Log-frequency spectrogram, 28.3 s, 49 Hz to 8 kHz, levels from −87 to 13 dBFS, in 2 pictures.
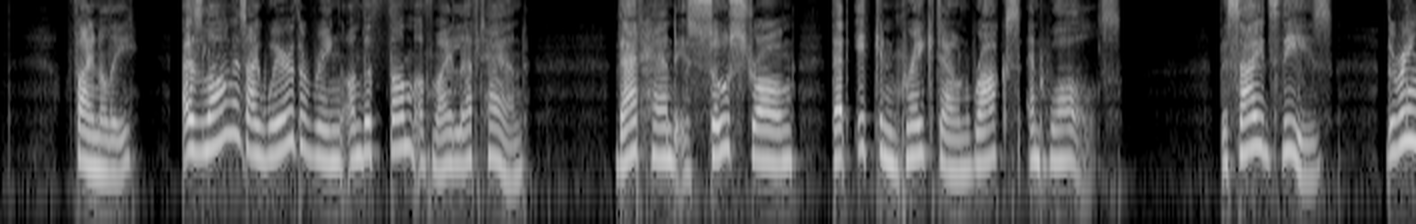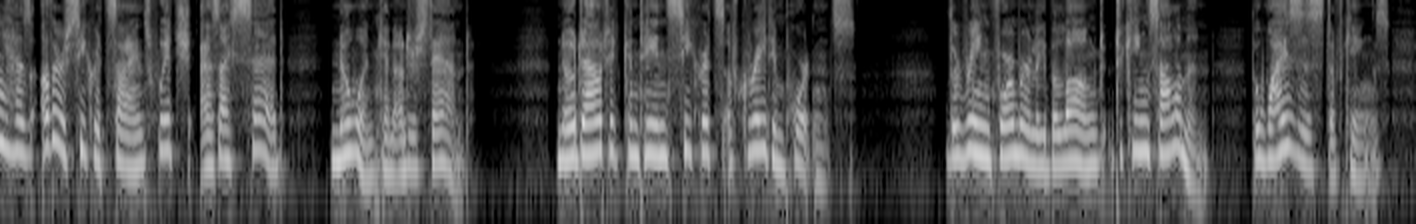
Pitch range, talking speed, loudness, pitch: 195-250 Hz, 135 wpm, -18 LUFS, 220 Hz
